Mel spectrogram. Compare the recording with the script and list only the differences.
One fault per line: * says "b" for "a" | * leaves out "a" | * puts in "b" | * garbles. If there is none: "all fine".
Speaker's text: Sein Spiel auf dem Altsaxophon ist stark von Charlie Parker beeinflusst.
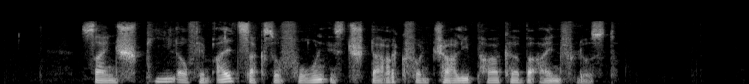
all fine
